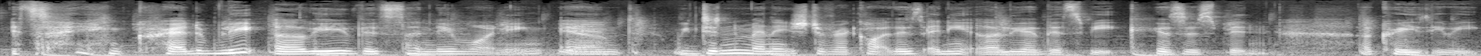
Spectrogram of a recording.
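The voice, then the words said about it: Raspy voice. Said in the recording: “Don't mind my raspy voice ... you're just going to have to listen to me with my raspy voice”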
